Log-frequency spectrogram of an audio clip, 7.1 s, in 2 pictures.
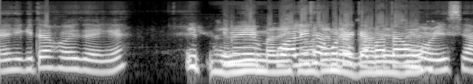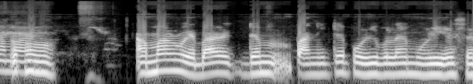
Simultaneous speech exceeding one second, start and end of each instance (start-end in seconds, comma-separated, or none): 1.6-3.7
